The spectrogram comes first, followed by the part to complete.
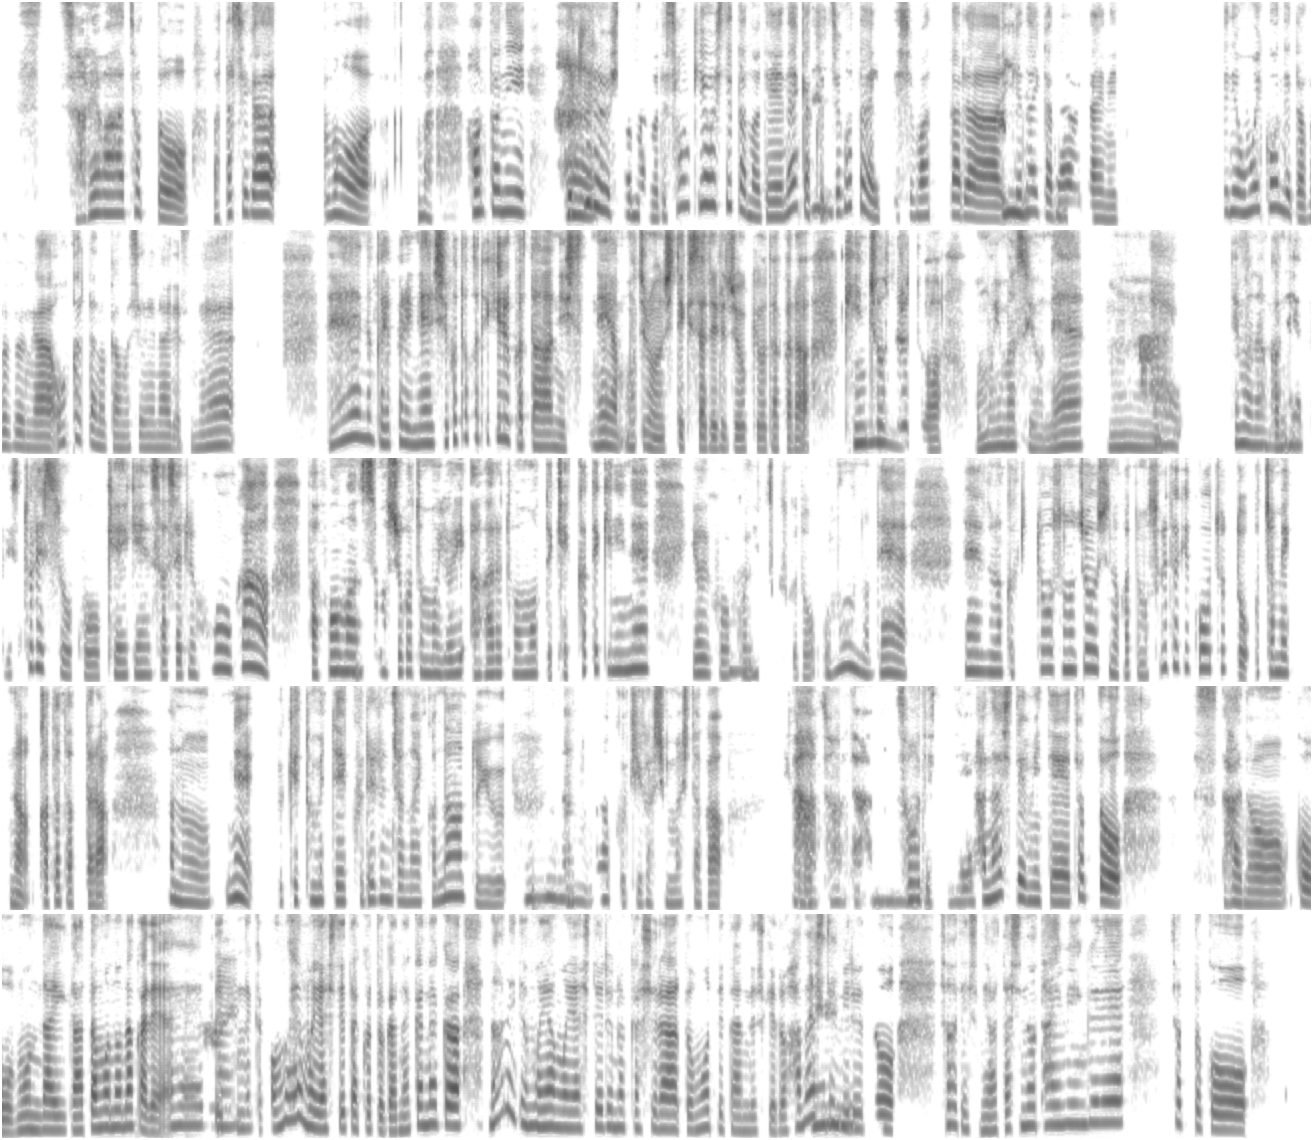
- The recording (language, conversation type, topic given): Japanese, advice, 上司が交代して仕事の進め方が変わり戸惑っていますが、どう対処すればよいですか？
- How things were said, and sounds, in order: none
